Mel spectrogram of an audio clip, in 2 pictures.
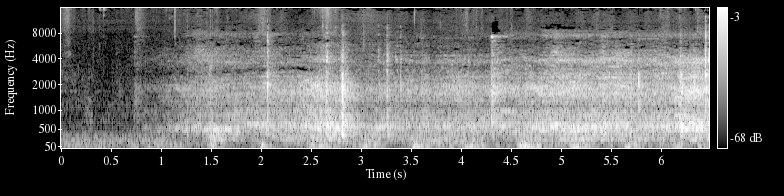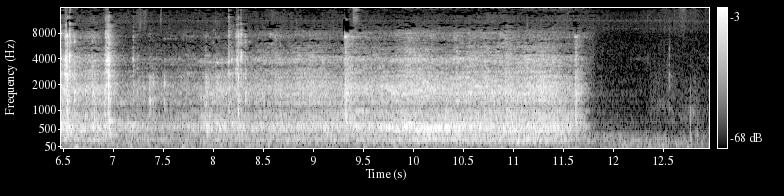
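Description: Television soundtrack: a dense, noisy din that swells in about a second in, holds steady with scattered sharp clicks, and cuts off abruptly just before the end.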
